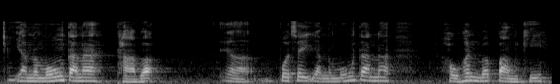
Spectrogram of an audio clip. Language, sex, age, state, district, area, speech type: Manipuri, male, 18-30, Manipur, Imphal West, rural, spontaneous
